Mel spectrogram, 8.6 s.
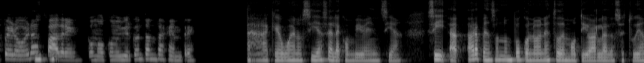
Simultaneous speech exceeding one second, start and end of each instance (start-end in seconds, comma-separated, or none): none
